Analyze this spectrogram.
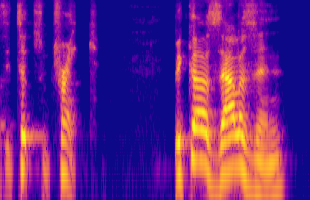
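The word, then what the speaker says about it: xylazine: took some drink because zalazin No Ex zylazin I'm gonna say it right hopefully I'm saying it right it's not an opioid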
